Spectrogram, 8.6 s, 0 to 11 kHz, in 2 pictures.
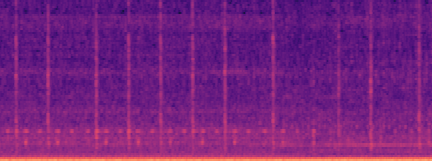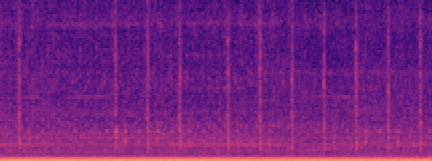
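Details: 2002 Porsche Boxster 5-speed with a light, sharp tick repeating a few times a second over a smooth, low idle. Owner suspects a sticking lifter or a blown header gasket; not confirmed.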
